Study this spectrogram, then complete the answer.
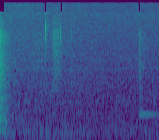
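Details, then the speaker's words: Desktop PC's CD drive clicking as the system runs: a few light, dry, irregular ticks in a quiet room, sounding like a floppy drive at times. The cause is unknown. "I also don't know why the CD drive sounds like a floppy drive sometimes"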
